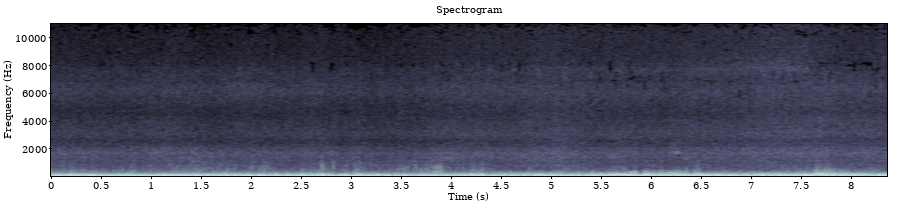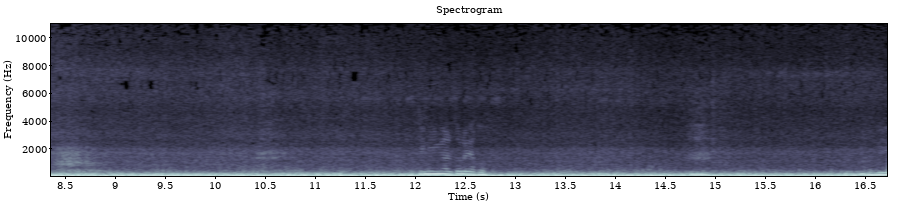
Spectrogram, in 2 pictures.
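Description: Wind rumbles steadily against the microphone.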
